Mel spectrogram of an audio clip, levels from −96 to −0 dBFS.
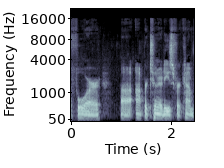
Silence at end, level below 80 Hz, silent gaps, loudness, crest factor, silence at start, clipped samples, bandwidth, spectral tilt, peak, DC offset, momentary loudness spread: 0 s; -60 dBFS; none; -24 LUFS; 18 dB; 0 s; under 0.1%; 16.5 kHz; -4.5 dB/octave; -6 dBFS; under 0.1%; 7 LU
